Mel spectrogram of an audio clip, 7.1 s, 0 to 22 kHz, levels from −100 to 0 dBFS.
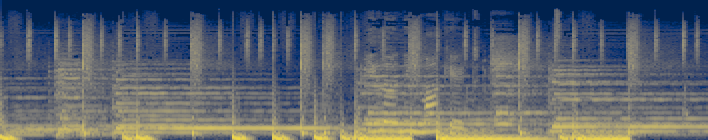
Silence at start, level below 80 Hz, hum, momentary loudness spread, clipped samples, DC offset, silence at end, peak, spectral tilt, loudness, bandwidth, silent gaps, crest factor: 0 s; -16 dBFS; none; 9 LU; under 0.1%; under 0.1%; 0 s; -2 dBFS; -6.5 dB/octave; -18 LUFS; 10.5 kHz; none; 12 dB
